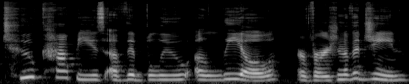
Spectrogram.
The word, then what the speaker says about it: allele: use it quite often this is an allele so that's how you say it not like patrick and spongebob that goes a little so this is an allele and this is the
